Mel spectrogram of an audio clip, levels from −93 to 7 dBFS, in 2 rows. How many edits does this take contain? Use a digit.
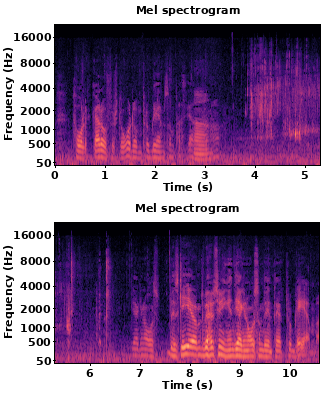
0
